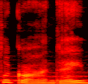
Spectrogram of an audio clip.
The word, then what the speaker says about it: Le Grande: Good to know that that's pronounced Le Grande, thank you.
